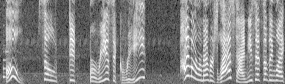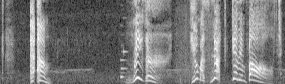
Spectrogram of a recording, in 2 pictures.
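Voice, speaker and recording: A woman voicing a tiny, chatty female fairy companion in a very high, squeaky, chirpy voice. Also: wildly swooping pitch, takes it slowly, background noise, heavily acted. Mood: sheepish. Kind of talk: game character dialogue.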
